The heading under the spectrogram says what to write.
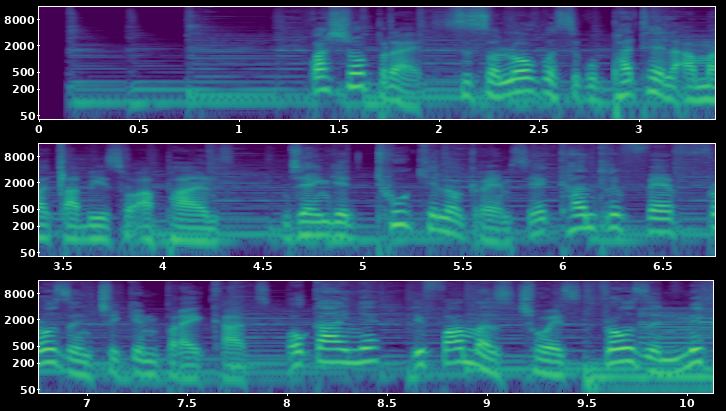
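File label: Xhosa, hardsell; Shoprite; GoLocalise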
